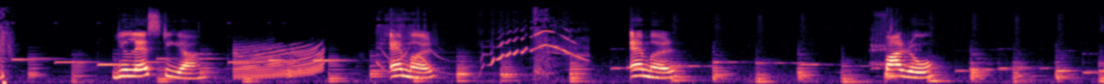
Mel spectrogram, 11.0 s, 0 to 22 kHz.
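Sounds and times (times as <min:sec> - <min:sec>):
children's background music: 0:00.0 - 0:11.0
cartoon rising boing: 0:02.3 - 0:05.9.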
